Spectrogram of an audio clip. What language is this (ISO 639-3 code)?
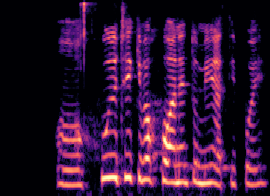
asm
